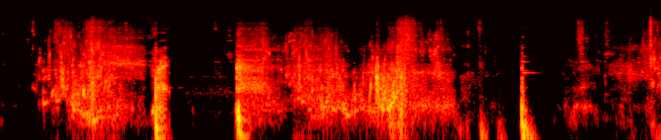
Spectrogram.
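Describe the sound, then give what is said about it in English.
Irregular bursts of trickling and splashing water falling right onto a person, some running down their pants, come and go over ten seconds, broken by a few sharp thumps and some heavy breathing or gasps. “Dude, why do I feel like I'm like way too big for this, and the water's like right fucking on me.”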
